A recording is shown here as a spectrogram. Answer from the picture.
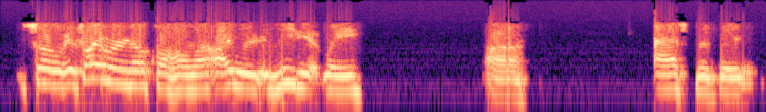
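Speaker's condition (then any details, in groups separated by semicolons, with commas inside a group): Cerebral palsy; lifelong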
